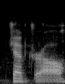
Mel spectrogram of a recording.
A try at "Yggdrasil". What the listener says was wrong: Yggdrasil. I'm pretty sure the J is pronounced as a Y.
